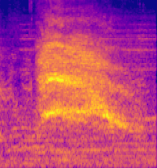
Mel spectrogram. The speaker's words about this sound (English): Got her. Did you hear that banshee scream? I mean, she's a bad banshee.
